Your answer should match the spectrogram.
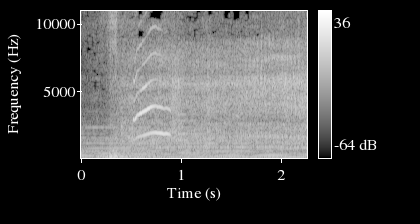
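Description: A small, blinded kitten crying, one high meow that rises and falls about half a second in, over steady background music. A short whoosh comes just before it.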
